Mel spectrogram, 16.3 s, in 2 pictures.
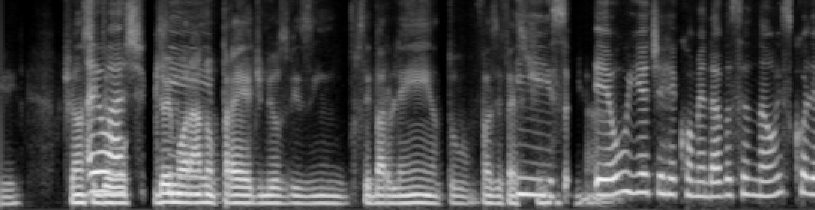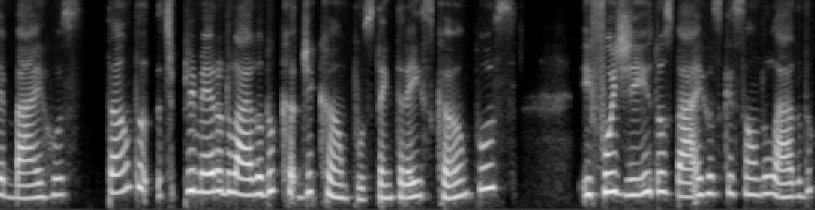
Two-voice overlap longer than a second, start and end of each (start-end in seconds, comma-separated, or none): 0.8-2.1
